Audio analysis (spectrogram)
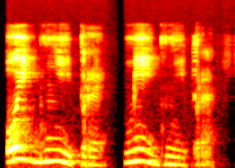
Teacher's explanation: звертання вимовляємо високим тоном особливо на початку речення перед звертанням паузи звичайно немає а пауза як правило для нього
